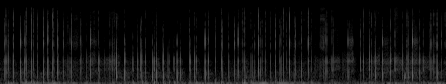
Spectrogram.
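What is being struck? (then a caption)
Cardboard makeup palette. A flat rectangular cardboard makeup palette, a Benefit Cheery Cheeks blush, lies on a fluffy surface while long red nails scratch and tap its printed cardboard lid. Dense, rapid dry clicks and scratchy rasps run throughout, with many sharp tap transients over a continuous papery scraping texture.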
